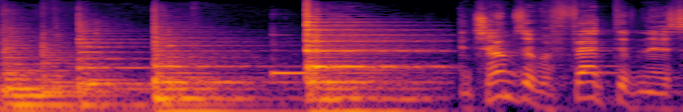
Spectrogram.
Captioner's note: timer dinging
